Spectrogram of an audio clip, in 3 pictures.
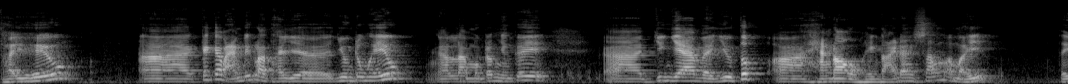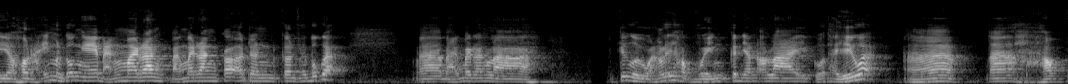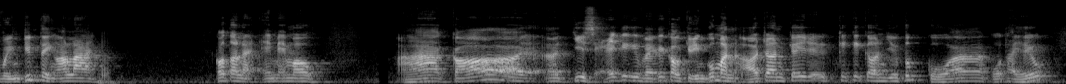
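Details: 43-year-old man with stuttering since childhood, improved with much speaking but still persisting; stuttering.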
